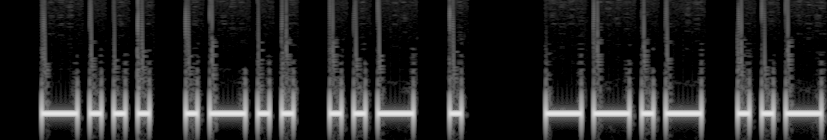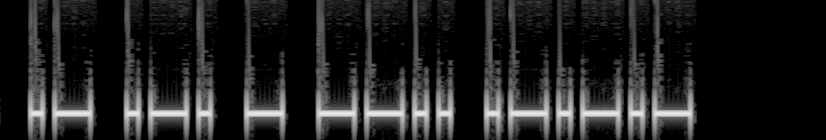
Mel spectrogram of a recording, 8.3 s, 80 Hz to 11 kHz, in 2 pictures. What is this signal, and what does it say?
Morse code, heard as a keyed tone, about 21 wpm, 700 Hz. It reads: BLUE QUARTZ.
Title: Pangram Challenge v2 - 20wpm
